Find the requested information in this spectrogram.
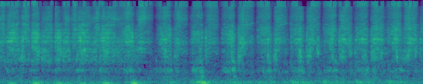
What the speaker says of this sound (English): or as I sand it.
